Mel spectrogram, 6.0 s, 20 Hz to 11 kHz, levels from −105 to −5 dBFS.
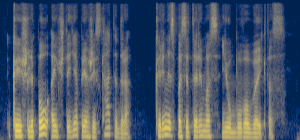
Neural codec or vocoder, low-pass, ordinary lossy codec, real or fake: vocoder, 22.05 kHz, 80 mel bands, WaveNeXt; 9.9 kHz; AAC, 64 kbps; fake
